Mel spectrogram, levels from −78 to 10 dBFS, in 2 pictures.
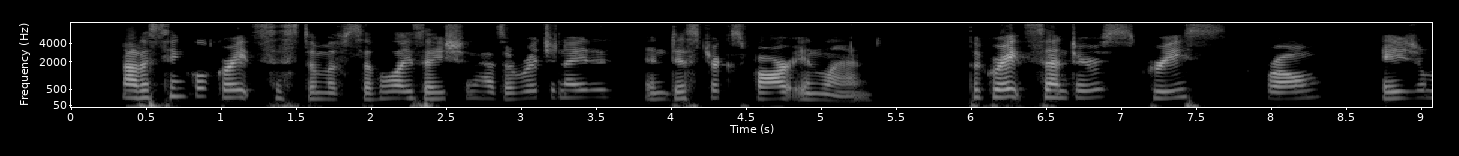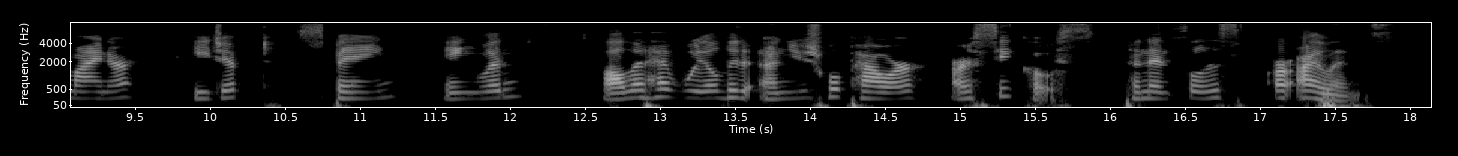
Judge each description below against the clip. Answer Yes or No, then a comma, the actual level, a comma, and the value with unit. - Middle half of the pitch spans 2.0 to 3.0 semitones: Yes, narrow, 2.5 semitones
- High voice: Yes, high, 215 Hz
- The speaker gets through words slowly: Yes, slow, 115 wpm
